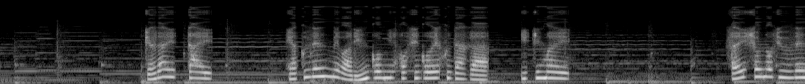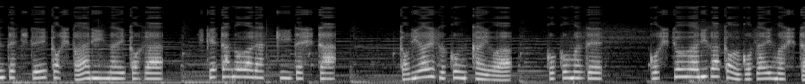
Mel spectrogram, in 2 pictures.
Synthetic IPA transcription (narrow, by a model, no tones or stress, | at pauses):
ɡʲaɾait̪ːai | çʲakɯ̟ɾẽ̞mːe̞β̞aɾʲĩŋɡo̞ɲ̟iho̞ɕiɡo̞eɸɯ̟d̪aɡa | it͡ɕimae | saiɕo̞no̞ʑɨːɾẽ̞nt̪e̞kʲid̪e̞ːt̪o̞ɕi̥t̪oaɾʲiːnait̪o̞ɡakʲi̥ke̞t̪ano̞βaɾakʲːiːd̪e̞ɕi̥t̪a | t̪o̞ɾʲiaezɨkõ̞ŋkaiβ̞ako̞ko̞mad̪e̞ | ɡ̥o̞ɕi̥t͡ɕoːaɾʲiɡat̪o̞ːɡo̞zaimaɕi̥t̪a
